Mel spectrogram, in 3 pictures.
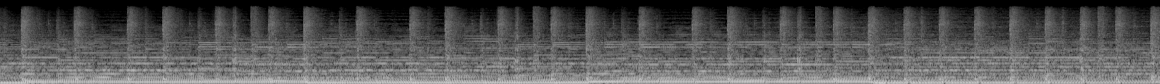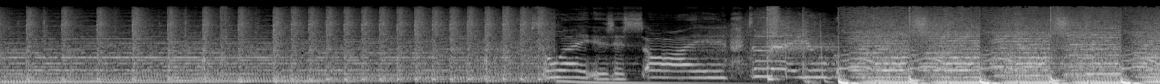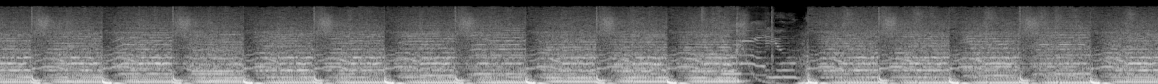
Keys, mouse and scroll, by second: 0.6 m, 1.7 ctrl+click, 2.9 space, 3.0 scroll down 1, 3.8 shift+middle click, 9.0 click, 12.6 right click, 13.8 click, 14.6 scroll down 1, 14.7 shift+click, 15.2 middle click, 15.7 m, 15.9 click, 17.2 Left, 18.7 1, 19.1 Return, 20.1 ctrl+z, 20.8 space, 21.8 m, 21.9 click, 22.9 Left, 23.1-23.8 typing, 23.7 Return, 24.7 scroll up 1, 25.1 shift+middle click, 25.8 scroll up 1, 26.3 middle click, 27.1 t, 27.6 click, 29.2-29.5 typing, 29.8 Return, 30.8 click, 31.6-32.0 typing, 32.4 Return, 33.3 t, 34.3 click.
